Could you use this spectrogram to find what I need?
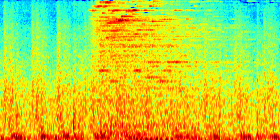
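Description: A bright magical shimmer rings out.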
